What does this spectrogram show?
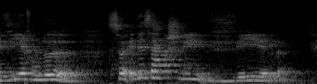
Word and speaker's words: Veerle: Well, it is Veerle. It's a typical Flemish name, it's very common. But to say that in English, most English people who speak English, they say Veerle, and the French ones, they say Veerle.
